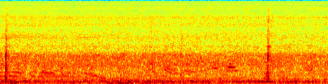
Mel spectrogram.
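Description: Faint distant voices of players calling across an open softball field over a low background hum, with one short sharp knock about three and a half seconds in.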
